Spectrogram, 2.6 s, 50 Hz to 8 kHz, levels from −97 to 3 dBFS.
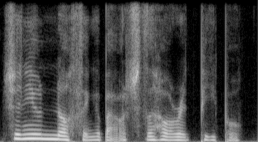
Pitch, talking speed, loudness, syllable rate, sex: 200 Hz, 165 wpm, -16 LUFS, 4.7 syllables/s, female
